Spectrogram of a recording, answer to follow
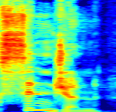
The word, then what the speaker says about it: St John: Rafe it's quite Posh like singen for St John yes it was Norman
